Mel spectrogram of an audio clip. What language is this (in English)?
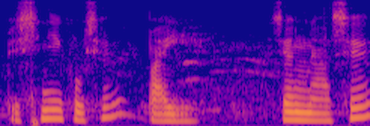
Bodo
